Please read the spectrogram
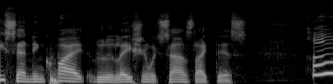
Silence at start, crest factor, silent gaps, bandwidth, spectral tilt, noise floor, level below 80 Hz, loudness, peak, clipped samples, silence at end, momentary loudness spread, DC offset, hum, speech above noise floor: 0 s; 16 dB; none; 16 kHz; -5 dB/octave; -60 dBFS; -54 dBFS; -31 LUFS; -14 dBFS; under 0.1%; 0 s; 9 LU; under 0.1%; none; 30 dB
